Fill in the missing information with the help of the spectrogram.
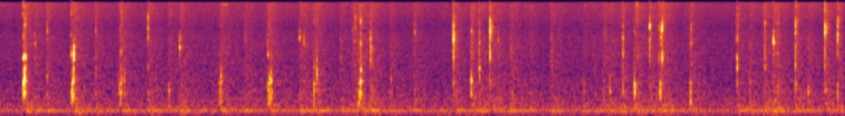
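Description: A small plastic paint bottle is shaken by hand, and the mixing ball inside rattles in quick, irregular bright clicks and taps. The clicks sound dry and short over a quiet, steady low hum.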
